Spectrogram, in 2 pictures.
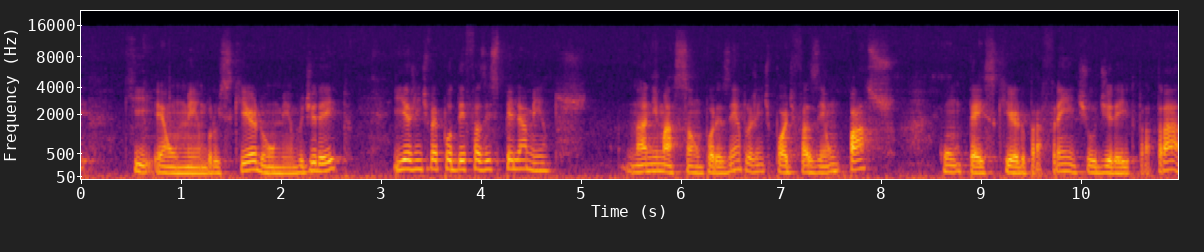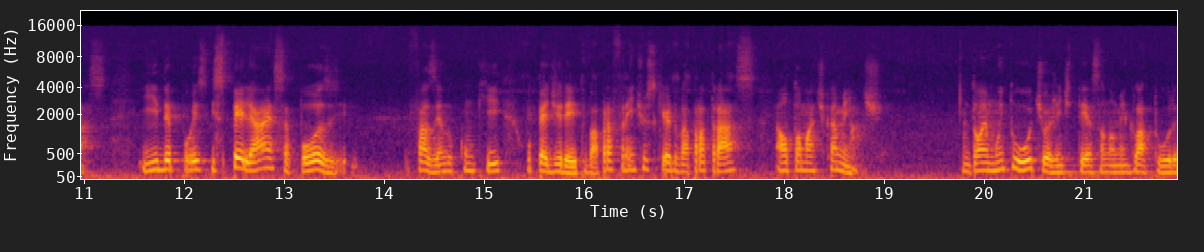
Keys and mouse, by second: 3.2 ctrl+middle click.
